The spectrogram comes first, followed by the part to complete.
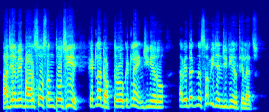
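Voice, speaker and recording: A high-pitched, bright-toned middle-aged monk delivering a sermon in a Gujarati accent. He tells folksy stories with jokes and leads his listeners in call-and-response, slipping English phrases into his talk. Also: fast. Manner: mixes English phrases into speech. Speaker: monk preacher.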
